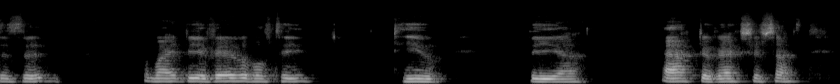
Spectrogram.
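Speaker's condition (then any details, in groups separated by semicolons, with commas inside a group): Parkinson's disease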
